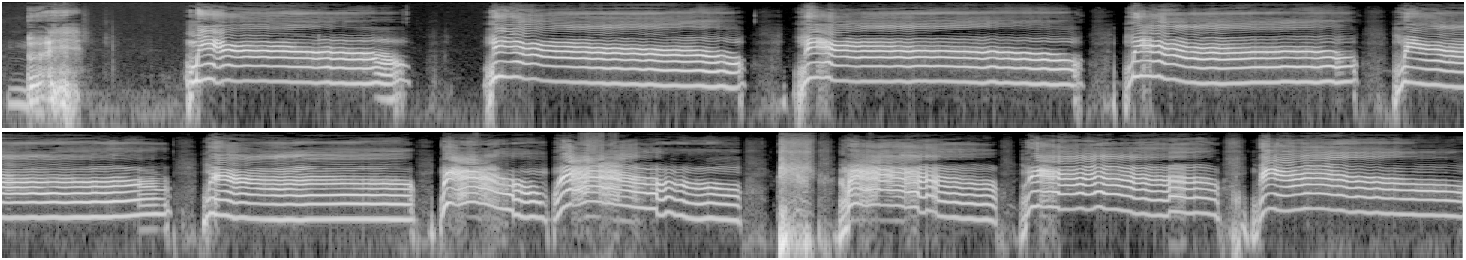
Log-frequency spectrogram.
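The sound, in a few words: man imitating a cat meowing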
